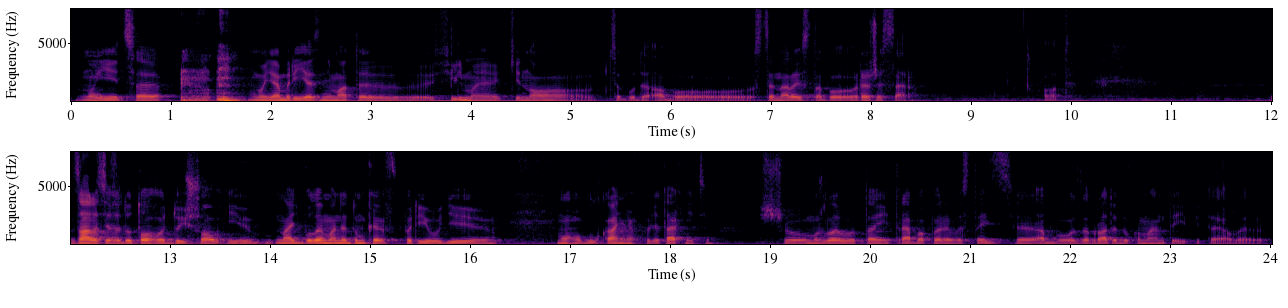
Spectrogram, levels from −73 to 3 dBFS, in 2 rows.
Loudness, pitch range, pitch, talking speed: -33 LUFS, 85-100 Hz, 90 Hz, 110 wpm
